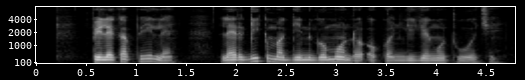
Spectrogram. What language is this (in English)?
Luo (Kenya and Tanzania)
